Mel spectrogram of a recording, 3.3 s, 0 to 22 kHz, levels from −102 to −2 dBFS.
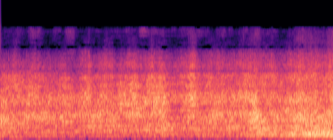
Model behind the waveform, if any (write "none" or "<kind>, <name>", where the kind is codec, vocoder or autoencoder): none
